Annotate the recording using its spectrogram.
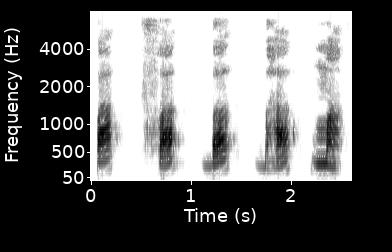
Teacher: ये ओष्ठ यानी होठों के मिलने से ये वर्ण निकलते हैं बाहर इनकी ध्वनि निकलती है। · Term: ओष्ठ वर्ण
